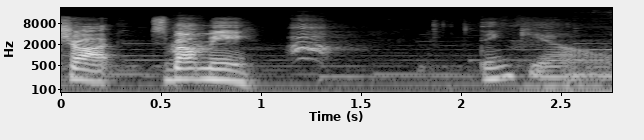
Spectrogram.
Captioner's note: crow cawing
